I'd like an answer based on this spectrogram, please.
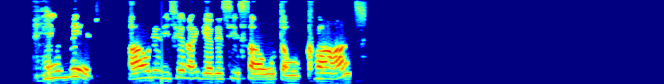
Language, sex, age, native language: Icelandic, female, 60-69, French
